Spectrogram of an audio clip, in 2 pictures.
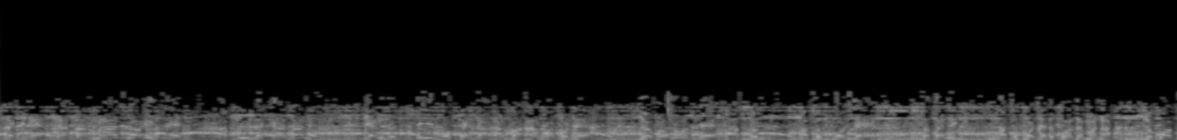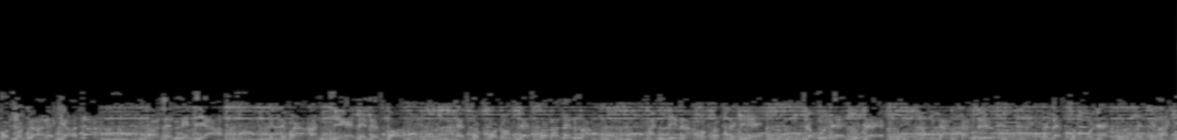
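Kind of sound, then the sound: crowd, protest crowd chanting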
